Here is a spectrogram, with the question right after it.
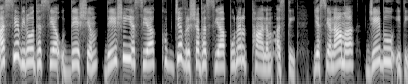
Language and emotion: Sanskrit, neutral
